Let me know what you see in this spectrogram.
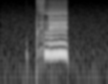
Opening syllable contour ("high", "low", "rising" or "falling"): falling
